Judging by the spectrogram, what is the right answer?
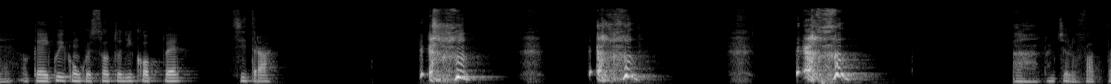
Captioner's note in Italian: tosse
